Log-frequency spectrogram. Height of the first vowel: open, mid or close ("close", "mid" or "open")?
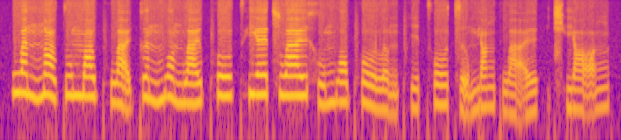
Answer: open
